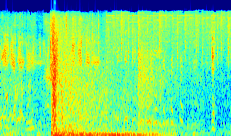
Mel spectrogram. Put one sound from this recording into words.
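Wooden blocks crash and clatter as structures collapse.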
